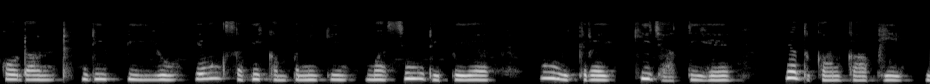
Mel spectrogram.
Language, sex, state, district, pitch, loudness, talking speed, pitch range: Hindi, female, Uttar Pradesh, Etah, 215 Hz, -20 LUFS, 90 wpm, 205-235 Hz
